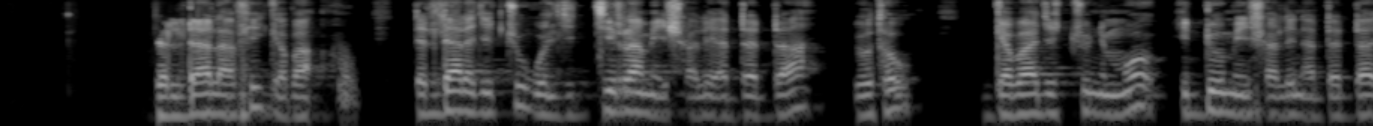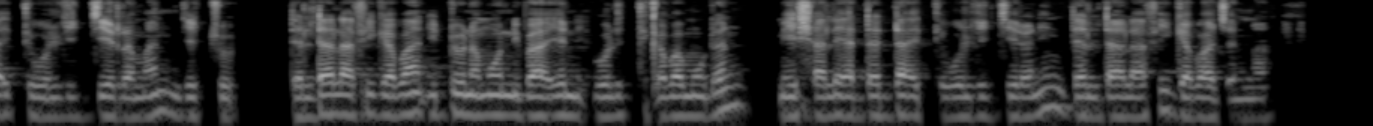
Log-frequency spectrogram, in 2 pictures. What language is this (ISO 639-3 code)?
orm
